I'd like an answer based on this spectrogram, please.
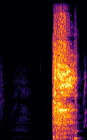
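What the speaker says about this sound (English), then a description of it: "See, I'm coughing, right?" A single loud, close cough bursts out after a near-silent moment, followed by the start of another.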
